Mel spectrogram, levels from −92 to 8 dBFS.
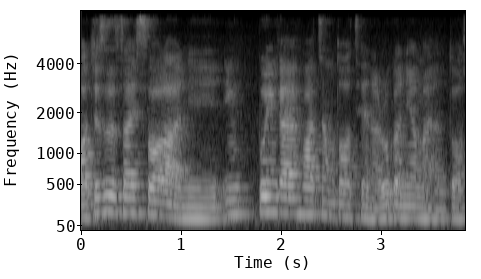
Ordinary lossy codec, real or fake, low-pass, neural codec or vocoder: none; real; 7.2 kHz; none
